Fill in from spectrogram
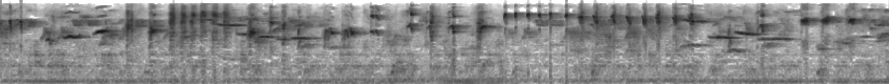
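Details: Rapid, high twittering from a sunbird, with whistled notes early on and then a run of quick evenly spaced chips near the end. The song is used to get young birds singing.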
